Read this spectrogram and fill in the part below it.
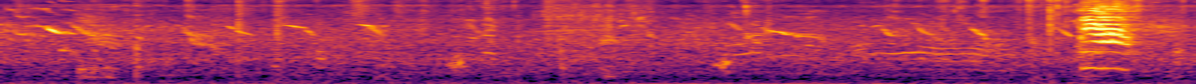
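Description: Chickens cluck softly at a distance in an outdoor farmyard, with a sharper squawk near the end over a steady background hum.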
